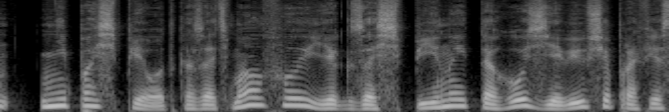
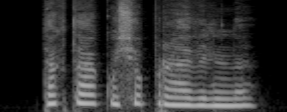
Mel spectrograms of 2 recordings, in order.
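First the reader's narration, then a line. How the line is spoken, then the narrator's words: Beaming smile. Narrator (Belarusian): промністо усміхнуўся прафесар Флітвік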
